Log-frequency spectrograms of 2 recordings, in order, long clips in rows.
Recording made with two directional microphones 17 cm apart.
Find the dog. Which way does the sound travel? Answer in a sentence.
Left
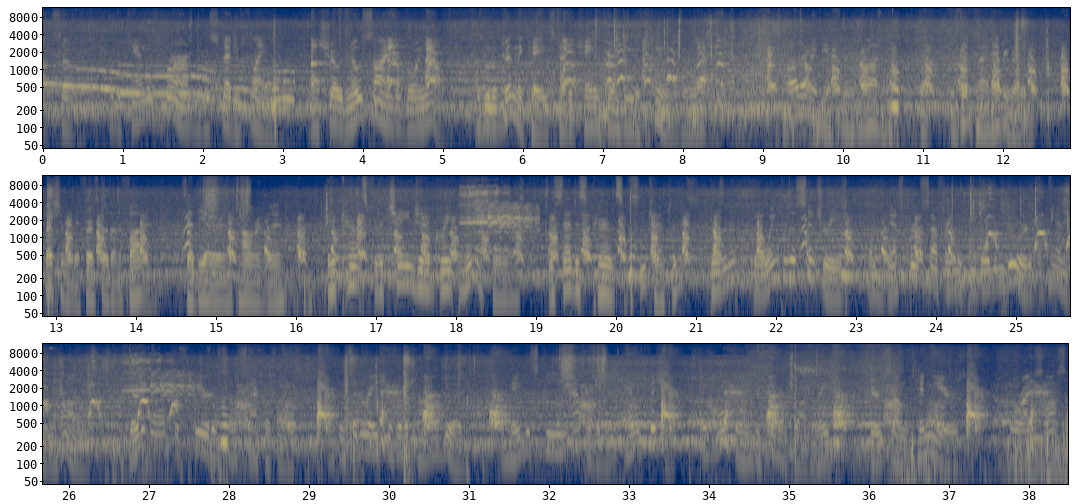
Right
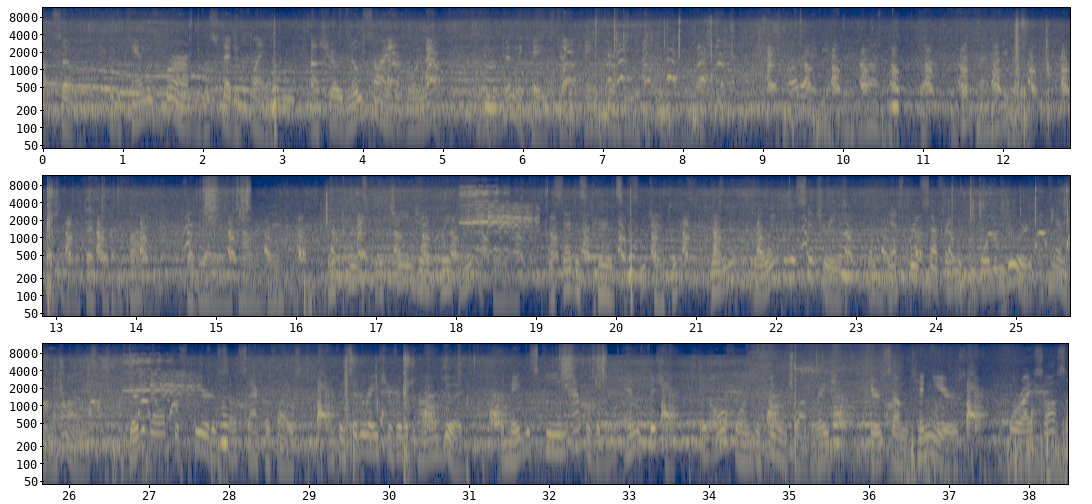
In this clip you hear the dog stay in one place.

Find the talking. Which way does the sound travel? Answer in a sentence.
You can hear the talking go left and come back.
